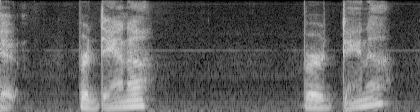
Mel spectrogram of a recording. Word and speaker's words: Verdana: say it for Dana verdana I just realized I call I actually pronounce this veranda and that's not how it's spelled so anyway I've been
